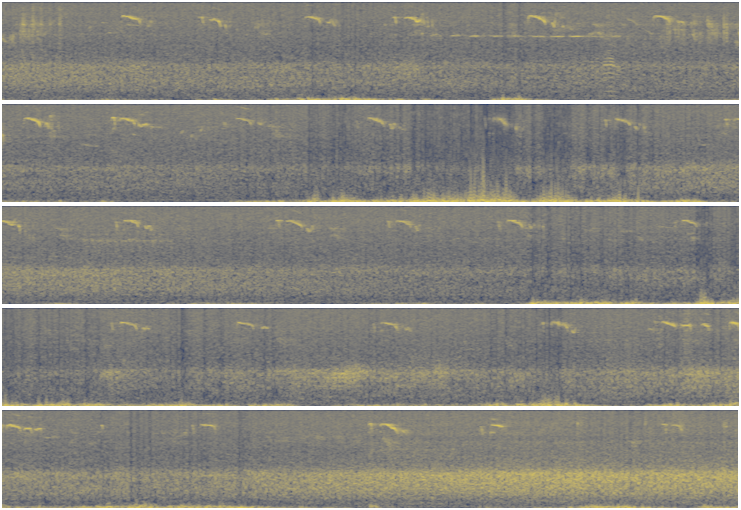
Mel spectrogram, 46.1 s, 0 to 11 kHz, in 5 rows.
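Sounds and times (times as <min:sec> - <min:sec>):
wind hitting microphone: 0:00.0 - 0:11.1, 0:12.0 - 0:19.5, 0:23.6 - 0:46.0
steady rushing noise: 0:00.0 - 0:46.0
low rumbles: 0:12.3 - 0:18.2, 0:25.0 - 0:46.0
bird calling: 0:40.3 - 0:42.2.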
